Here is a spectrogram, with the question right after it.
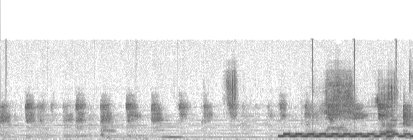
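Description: Telephone ringing at home, a steady electronic ring that starts partway through and sounds loud and continuous over faint background chatter.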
